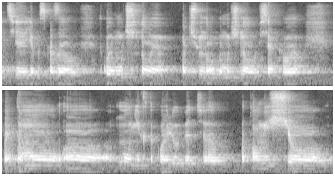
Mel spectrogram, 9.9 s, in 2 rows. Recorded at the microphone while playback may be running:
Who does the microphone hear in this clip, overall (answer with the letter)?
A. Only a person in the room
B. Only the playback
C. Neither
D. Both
B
